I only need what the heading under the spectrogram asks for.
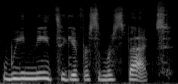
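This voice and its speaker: A woman voicing a popular high school girl in a visual novel, a composed, sweetly placating rival. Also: fairly even intonation, moderate pace, dark tone, dry recording, natural voice. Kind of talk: visual novel character acting.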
